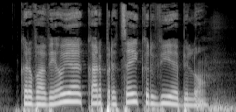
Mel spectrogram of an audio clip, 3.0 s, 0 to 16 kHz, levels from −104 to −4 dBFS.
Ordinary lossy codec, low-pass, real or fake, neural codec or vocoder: MP3, 64 kbps; 14.4 kHz; real; none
